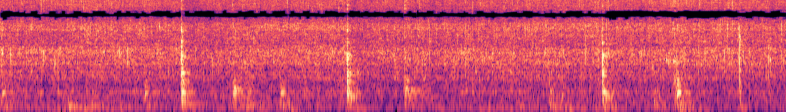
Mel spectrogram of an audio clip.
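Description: Onions and tomatoes sizzling in hot oil in a frying pan while a spatula stirs them, knocking sharply against the pan about five times.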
